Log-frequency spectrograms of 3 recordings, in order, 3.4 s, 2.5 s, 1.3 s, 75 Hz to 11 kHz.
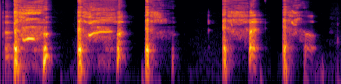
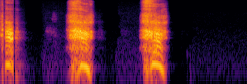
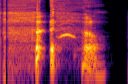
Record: {"three_cough_length": "3.4 s", "three_cough_amplitude": 32767, "three_cough_signal_mean_std_ratio": 0.42, "exhalation_length": "2.5 s", "exhalation_amplitude": 32767, "exhalation_signal_mean_std_ratio": 0.39, "cough_length": "1.3 s", "cough_amplitude": 32768, "cough_signal_mean_std_ratio": 0.48, "survey_phase": "beta (2021-08-13 to 2022-03-07)", "age": "45-64", "gender": "Female", "wearing_mask": "No", "symptom_none": true, "smoker_status": "Prefer not to say", "respiratory_condition_asthma": false, "respiratory_condition_other": false, "recruitment_source": "REACT", "submission_delay": "3 days", "covid_test_result": "Negative", "covid_test_method": "RT-qPCR", "influenza_a_test_result": "Unknown/Void", "influenza_b_test_result": "Unknown/Void"}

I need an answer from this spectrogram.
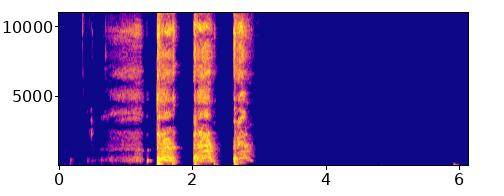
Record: {"three_cough_length": "6.1 s", "three_cough_amplitude": 32768, "three_cough_signal_mean_std_ratio": 0.3, "survey_phase": "beta (2021-08-13 to 2022-03-07)", "age": "45-64", "gender": "Male", "wearing_mask": "No", "symptom_cough_any": true, "symptom_runny_or_blocked_nose": true, "symptom_sore_throat": true, "symptom_headache": true, "smoker_status": "Never smoked", "respiratory_condition_asthma": false, "respiratory_condition_other": false, "recruitment_source": "Test and Trace", "submission_delay": "1 day", "covid_test_result": "Positive", "covid_test_method": "ePCR"}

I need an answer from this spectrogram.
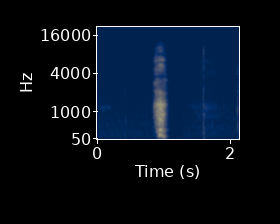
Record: {"exhalation_length": "2.1 s", "exhalation_amplitude": 28467, "exhalation_signal_mean_std_ratio": 0.19, "survey_phase": "alpha (2021-03-01 to 2021-08-12)", "age": "45-64", "gender": "Male", "wearing_mask": "No", "symptom_none": true, "smoker_status": "Ex-smoker", "respiratory_condition_asthma": true, "respiratory_condition_other": false, "recruitment_source": "REACT", "submission_delay": "35 days", "covid_test_result": "Negative", "covid_test_method": "RT-qPCR"}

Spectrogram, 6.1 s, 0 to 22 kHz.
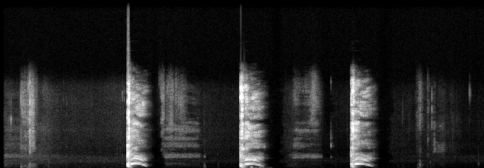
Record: {"three_cough_length": "6.1 s", "three_cough_amplitude": 32757, "three_cough_signal_mean_std_ratio": 0.25, "survey_phase": "beta (2021-08-13 to 2022-03-07)", "age": "45-64", "gender": "Female", "wearing_mask": "No", "symptom_fatigue": true, "smoker_status": "Ex-smoker", "respiratory_condition_asthma": false, "respiratory_condition_other": false, "recruitment_source": "REACT", "submission_delay": "4 days", "covid_test_result": "Negative", "covid_test_method": "RT-qPCR", "influenza_a_test_result": "Unknown/Void", "influenza_b_test_result": "Unknown/Void"}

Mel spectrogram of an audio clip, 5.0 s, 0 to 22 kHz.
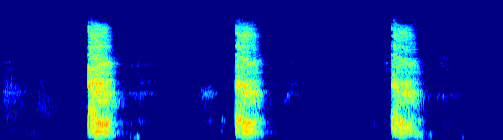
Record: {"three_cough_length": "5.0 s", "three_cough_amplitude": 26556, "three_cough_signal_mean_std_ratio": 0.3, "survey_phase": "beta (2021-08-13 to 2022-03-07)", "age": "18-44", "gender": "Female", "wearing_mask": "No", "symptom_new_continuous_cough": true, "symptom_runny_or_blocked_nose": true, "symptom_shortness_of_breath": true, "symptom_sore_throat": true, "symptom_headache": true, "symptom_change_to_sense_of_smell_or_taste": true, "symptom_other": true, "symptom_onset": "5 days", "smoker_status": "Current smoker (e-cigarettes or vapes only)", "respiratory_condition_asthma": false, "respiratory_condition_other": false, "recruitment_source": "Test and Trace", "submission_delay": "2 days", "covid_test_result": "Positive", "covid_test_method": "RT-qPCR", "covid_ct_value": 17.0, "covid_ct_gene": "ORF1ab gene", "covid_ct_mean": 17.3, "covid_viral_load": "2100000 copies/ml", "covid_viral_load_category": "High viral load (>1M copies/ml)"}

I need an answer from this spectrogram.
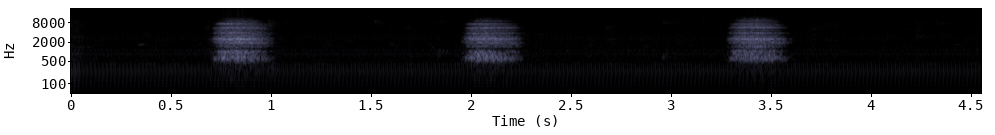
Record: {"exhalation_length": "4.6 s", "exhalation_amplitude": 6490, "exhalation_signal_mean_std_ratio": 0.35, "survey_phase": "alpha (2021-03-01 to 2021-08-12)", "age": "18-44", "gender": "Male", "wearing_mask": "No", "symptom_none": true, "smoker_status": "Never smoked", "respiratory_condition_asthma": false, "respiratory_condition_other": false, "recruitment_source": "REACT", "submission_delay": "3 days", "covid_test_result": "Negative", "covid_test_method": "RT-qPCR"}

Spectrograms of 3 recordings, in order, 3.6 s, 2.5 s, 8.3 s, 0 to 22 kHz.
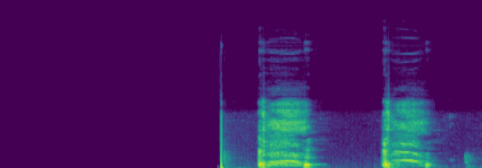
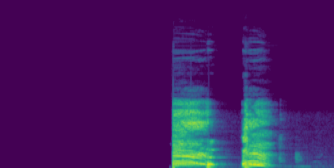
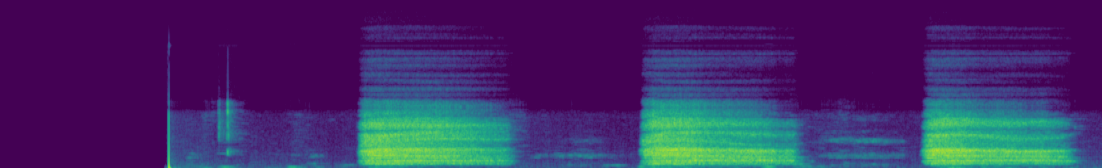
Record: {"three_cough_length": "3.6 s", "three_cough_amplitude": 28447, "three_cough_signal_mean_std_ratio": 0.34, "cough_length": "2.5 s", "cough_amplitude": 29521, "cough_signal_mean_std_ratio": 0.38, "exhalation_length": "8.3 s", "exhalation_amplitude": 30274, "exhalation_signal_mean_std_ratio": 0.53, "survey_phase": "beta (2021-08-13 to 2022-03-07)", "age": "45-64", "gender": "Male", "wearing_mask": "No", "symptom_none": true, "smoker_status": "Ex-smoker", "respiratory_condition_asthma": false, "respiratory_condition_other": false, "recruitment_source": "REACT", "submission_delay": "3 days", "covid_test_result": "Negative", "covid_test_method": "RT-qPCR", "influenza_a_test_result": "Negative", "influenza_b_test_result": "Negative"}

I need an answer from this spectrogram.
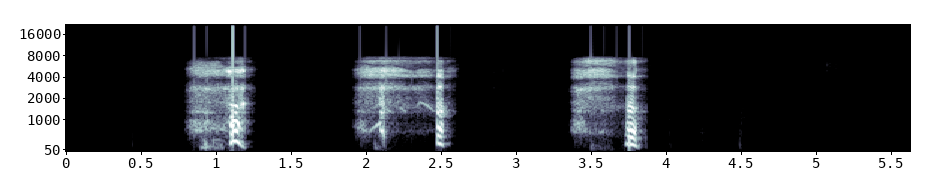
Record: {"exhalation_length": "5.6 s", "exhalation_amplitude": 27472, "exhalation_signal_mean_std_ratio": 0.22, "survey_phase": "beta (2021-08-13 to 2022-03-07)", "age": "45-64", "gender": "Female", "wearing_mask": "No", "symptom_cough_any": true, "symptom_runny_or_blocked_nose": true, "symptom_headache": true, "symptom_onset": "4 days", "smoker_status": "Ex-smoker", "respiratory_condition_asthma": false, "respiratory_condition_other": false, "recruitment_source": "Test and Trace", "submission_delay": "1 day", "covid_test_result": "Positive", "covid_test_method": "RT-qPCR", "covid_ct_value": 23.1, "covid_ct_gene": "ORF1ab gene"}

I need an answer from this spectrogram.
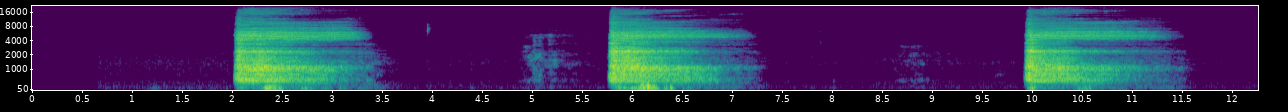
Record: {"exhalation_length": "12.3 s", "exhalation_amplitude": 18195, "exhalation_signal_mean_std_ratio": 0.36, "survey_phase": "alpha (2021-03-01 to 2021-08-12)", "age": "18-44", "gender": "Male", "wearing_mask": "No", "symptom_cough_any": true, "smoker_status": "Ex-smoker", "respiratory_condition_asthma": false, "respiratory_condition_other": false, "recruitment_source": "REACT", "submission_delay": "2 days", "covid_test_result": "Negative", "covid_test_method": "RT-qPCR"}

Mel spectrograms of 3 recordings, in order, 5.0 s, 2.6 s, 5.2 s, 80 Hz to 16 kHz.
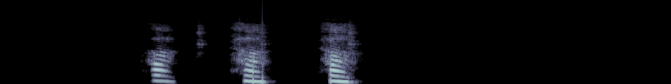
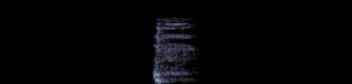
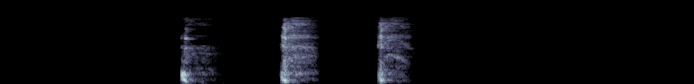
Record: {"exhalation_length": "5.0 s", "exhalation_amplitude": 10200, "exhalation_signal_mean_std_ratio": 0.25, "cough_length": "2.6 s", "cough_amplitude": 1983, "cough_signal_mean_std_ratio": 0.23, "three_cough_length": "5.2 s", "three_cough_amplitude": 15298, "three_cough_signal_mean_std_ratio": 0.19, "survey_phase": "beta (2021-08-13 to 2022-03-07)", "age": "45-64", "gender": "Female", "wearing_mask": "No", "symptom_none": true, "symptom_onset": "12 days", "smoker_status": "Never smoked", "respiratory_condition_asthma": false, "respiratory_condition_other": false, "recruitment_source": "REACT", "submission_delay": "9 days", "covid_test_result": "Negative", "covid_test_method": "RT-qPCR", "influenza_a_test_result": "Negative", "influenza_b_test_result": "Negative"}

